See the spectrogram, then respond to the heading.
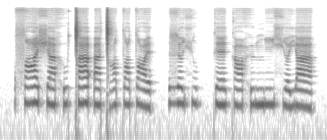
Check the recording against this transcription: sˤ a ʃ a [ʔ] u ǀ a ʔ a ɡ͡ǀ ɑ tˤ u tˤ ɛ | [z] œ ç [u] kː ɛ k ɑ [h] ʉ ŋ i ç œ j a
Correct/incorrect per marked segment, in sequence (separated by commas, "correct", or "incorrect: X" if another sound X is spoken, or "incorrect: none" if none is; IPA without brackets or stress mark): incorrect: h, correct, correct, correct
